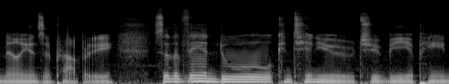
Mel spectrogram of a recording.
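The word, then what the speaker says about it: Vanduul: The Vandal attack Bolo. So the VanDuel, sorry, the Vanuel, not the Vandal. It's easy for me to say that, but actually pronounce it Van Duel.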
